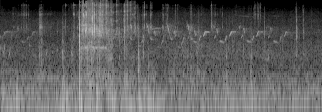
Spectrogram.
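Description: A hooked bass splashing at the water's surface beside a kayak as it is fought to the boat, the splash loudest about a second and a half in. After it comes a run of short, faint high chirps, about three a second.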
